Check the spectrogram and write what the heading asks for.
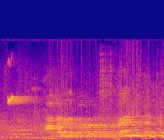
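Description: Live basketball game sound in a large gym: sneakers squeaking on the hardwood court, players and onlookers calling out, and a ball bouncing, all with the hall's echo. The squeaks come thicker in the second half.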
